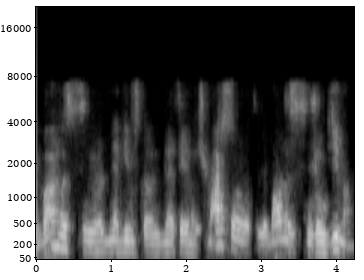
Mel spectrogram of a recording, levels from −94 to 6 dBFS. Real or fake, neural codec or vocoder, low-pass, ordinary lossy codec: fake; codec, 44.1 kHz, 2.6 kbps, DAC; 7.2 kHz; AAC, 32 kbps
